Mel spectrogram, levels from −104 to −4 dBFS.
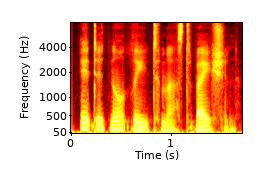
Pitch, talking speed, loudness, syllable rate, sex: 110 Hz, 210 wpm, -17 LUFS, 5.9 syllables/s, male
